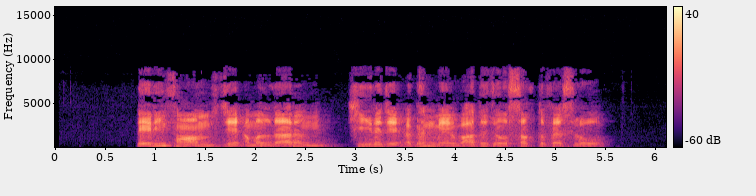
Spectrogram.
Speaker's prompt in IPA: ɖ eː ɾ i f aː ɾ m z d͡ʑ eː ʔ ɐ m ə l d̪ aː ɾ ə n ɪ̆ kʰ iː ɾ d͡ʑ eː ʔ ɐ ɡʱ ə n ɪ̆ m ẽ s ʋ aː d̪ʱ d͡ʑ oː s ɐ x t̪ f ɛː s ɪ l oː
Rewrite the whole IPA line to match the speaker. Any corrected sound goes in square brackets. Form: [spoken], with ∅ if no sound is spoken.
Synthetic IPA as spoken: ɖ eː ɾ i f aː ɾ m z d͡ʑ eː ʔ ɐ m ə l d̪ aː ɾ ə n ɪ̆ kʰ iː ɾ d͡ʑ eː ʔ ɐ ɡʱ ə n ɪ̆ m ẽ [∅] ʋ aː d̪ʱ d͡ʑ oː s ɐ x t̪ f ɛː s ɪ l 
